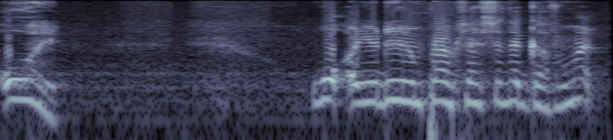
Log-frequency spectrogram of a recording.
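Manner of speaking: high, badly faked Australian accent. Australian officer challenging a protester, in a badly faked Australian accent. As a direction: call out in a hammed-up Australian accent. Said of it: "I can't do an Australian accent".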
